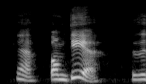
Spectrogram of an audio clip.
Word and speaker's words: bom dia: It's the same as the letter D making a J sound. Yeah. So hard for me. And it changes. Like Gia. Bom dia. Yeah. Bom dia.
